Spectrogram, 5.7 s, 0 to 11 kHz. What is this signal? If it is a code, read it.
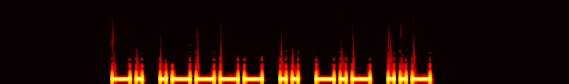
Morse code, heard as a keyed tone, about 20 wpm, 700 Hz. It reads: N1IKU
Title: USA Call Signs 20wpm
